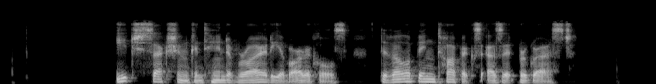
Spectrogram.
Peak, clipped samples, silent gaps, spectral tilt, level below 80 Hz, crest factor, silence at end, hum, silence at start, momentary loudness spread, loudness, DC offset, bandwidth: -4 dBFS; under 0.1%; 3.75-3.80 s; -4.5 dB/octave; -46 dBFS; 18 dB; 0.85 s; none; 1.15 s; 6 LU; -20 LUFS; under 0.1%; 8.2 kHz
